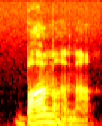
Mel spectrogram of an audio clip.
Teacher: Whereas in Japanese, it's not that middle syllable, it's the first syllable, ba, that's high, and then the remaining two syllables are low. · Term: pitch accent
